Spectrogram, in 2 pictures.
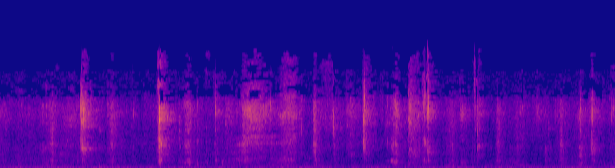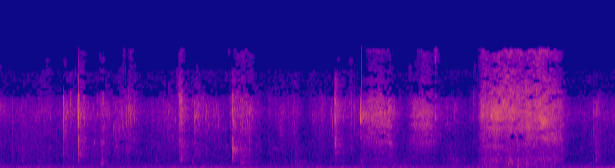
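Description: Close-up eating sounds of a mukbang: wet chewing, lip smacks and mouth clicks as rice and pangas fish curry are eaten by hand, with a longer noisy burst about eleven seconds in.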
